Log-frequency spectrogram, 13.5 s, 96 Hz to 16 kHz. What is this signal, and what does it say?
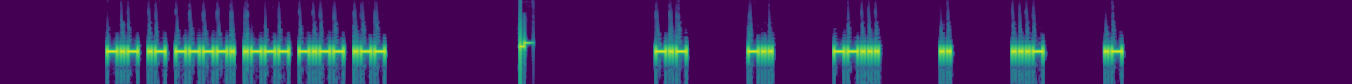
Morse code, heard as a keyed tone, about 36 wpm, spaced as for 18 wpm, 700 Hz. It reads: KA9JYW KD7IVA
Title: USA Call Signs - 6x Character Spacing - 35wpm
